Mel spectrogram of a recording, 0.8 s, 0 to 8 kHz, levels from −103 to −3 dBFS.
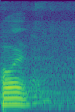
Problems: constant background noise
